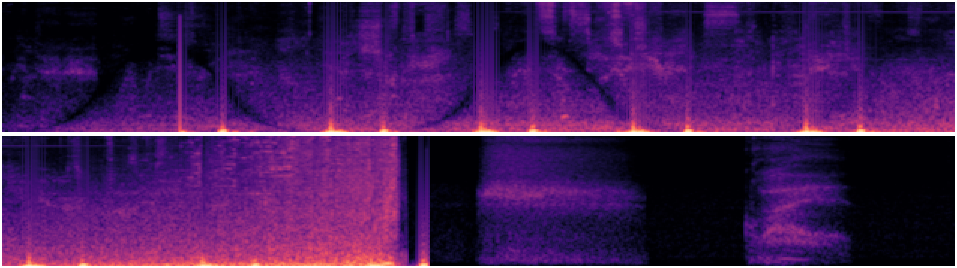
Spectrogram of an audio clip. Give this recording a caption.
Speech > Conversation / Crowd
Internal Chatter.
Group, Chatter, Whisper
